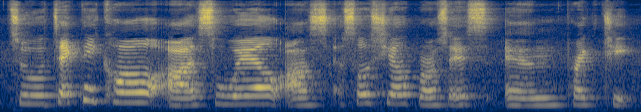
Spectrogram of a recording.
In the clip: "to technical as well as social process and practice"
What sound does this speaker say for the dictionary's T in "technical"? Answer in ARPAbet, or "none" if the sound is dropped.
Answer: T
